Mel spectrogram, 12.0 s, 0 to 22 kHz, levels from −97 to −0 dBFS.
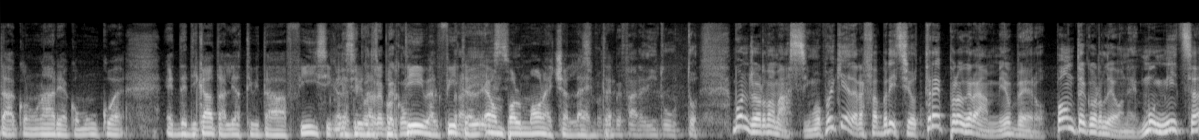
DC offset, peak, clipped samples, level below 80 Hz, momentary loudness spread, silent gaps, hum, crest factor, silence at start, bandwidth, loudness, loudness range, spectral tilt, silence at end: under 0.1%; -2 dBFS; under 0.1%; -48 dBFS; 12 LU; none; none; 18 dB; 0 s; 12 kHz; -21 LUFS; 4 LU; -6 dB/octave; 0 s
